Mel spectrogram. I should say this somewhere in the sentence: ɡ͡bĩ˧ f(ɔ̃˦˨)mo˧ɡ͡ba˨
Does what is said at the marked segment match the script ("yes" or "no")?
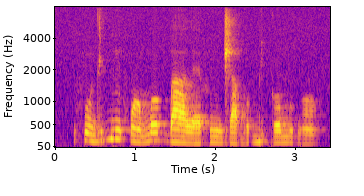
no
